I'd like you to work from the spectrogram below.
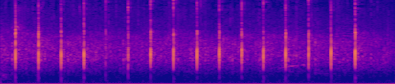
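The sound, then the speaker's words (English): An audience claps hands to the Lord in praise in a steady, even rhythm, sharp unison claps about three per second over a softer bed of scattered clapping, with no voices. “Come on, let's clap our hands to the Lord and let's give him praise.”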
